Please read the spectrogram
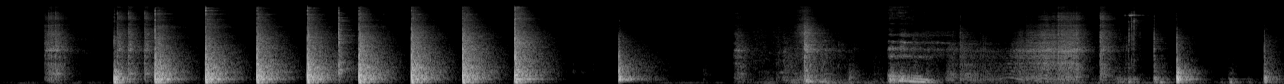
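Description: Brass mallet striking the top of a steel coin-ring hole punch, about a dozen fast blows and then one more, driving a 3/4-inch hole through a silver dollar. After that comes a longer spell of metal scraping and rattling as the punch is worked apart to free the punched-out center.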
